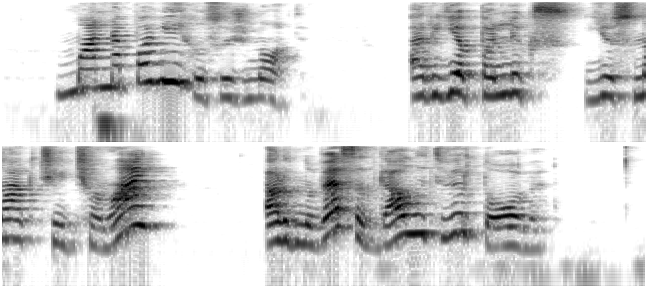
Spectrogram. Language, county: Lithuanian, Vilnius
